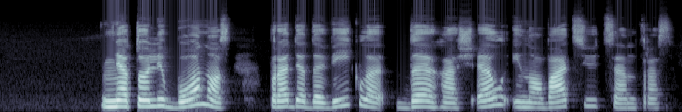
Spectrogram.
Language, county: Lithuanian, Kaunas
